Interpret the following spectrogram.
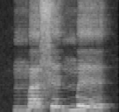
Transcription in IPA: ŋ͡m a s ɛ ŋ͡m ɛ

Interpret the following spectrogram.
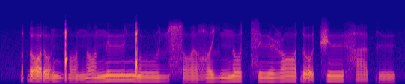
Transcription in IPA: ɗ ɔ̰˦ ɾ o̰˧ ŋ͡ǃ ɔ˨ n ɔ˧ n ɨː˦ ŋ͡ǃ uː˧ ʎ s ɔ˨ ɐ̯ ʁʷ ɘ˧ ʎ n o˦ t͡s ɨː˧ ɭ ɔ˦ ɗ o̰˧ t͡ʃ ɨː˦ h a˨ ɐ̯ k ɨ˧

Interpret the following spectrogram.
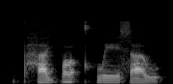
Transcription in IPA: pʰ a˦˥ j p ɔ˥˩ ʔ kʰ w eː˧ s a˧ w

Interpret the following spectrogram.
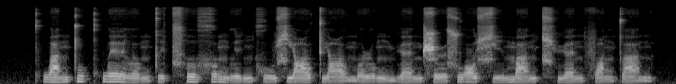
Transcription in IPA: kʰ w a˧˥ n t̪ u˥˧ kʰ w e˥˩ ɪ̯ l ɤ˨˩ ŋ t̪ i˦ t͡sʰ ɹ̩˥˧ x ɤ˥˩ ŋ l i˧˥ ŋ x u˧˥ ɕ j ɑ˧˥ ʊ̯ t̪ j ɑ˨˩ ʊ̯ n̪ ɤ˦ ɻ ʊ˥˩ ŋ m ɥ ɛ˧˥ n ʂ ɻ̩˧˥ s w ɔ˥˩ ɕ i˧˥ m a˧˥ n t͡ɕʰ ɥ ɛ˥ n f ɑ˥˧ ŋ t̪ a˥˩ n

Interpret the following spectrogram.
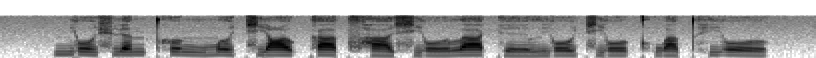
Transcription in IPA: m j o˥˨ ʊ̯ ɕ ɥ ɛ˦ n t̪ʰ ɤ˥˨ ŋ m ɤ˥˨ t͡ɕ j ɑ˦ ʊ̯ k ä˦ t͡sʰ ä˨˩ ɕ j o˨˦ ʊ̯ l ä˦ k e˨˩ ɪ̯ l j o˦ ʊ̯ t͡ɕ j o˦ ʊ̯ kʰ w ä˥˨ t̪ʰ j o˥˨ ʊ̯

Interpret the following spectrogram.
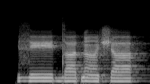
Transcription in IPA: z eː˦ d a˦ ɗ ã˦ ʃ a˦

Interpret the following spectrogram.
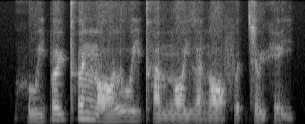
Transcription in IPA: h uː˨˧ j p ɵ˥ ɥ pʰ ɵ˥ n n̪ ɔː˨˧ l uː˥ j pʰ ɐ˧ m n̪ ɔː˧ j l ɐ˨˧ n ɔː˨ f ɵ˨˥ t̚ t͡s ɵ˨˧ ɥ h e˨˩ j

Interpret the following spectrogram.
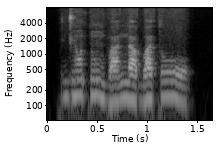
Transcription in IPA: d͡ʒ ɔ̃˦ t ũ˦˨ b a˨˦ n a˧ b a˦ t o˦˨

